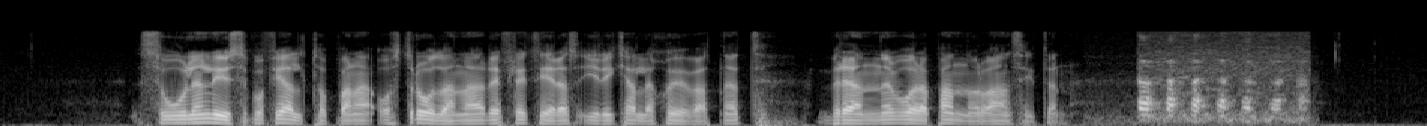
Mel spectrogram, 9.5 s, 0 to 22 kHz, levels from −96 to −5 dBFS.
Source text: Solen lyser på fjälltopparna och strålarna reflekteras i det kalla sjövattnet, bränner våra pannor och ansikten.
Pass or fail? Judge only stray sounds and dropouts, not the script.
fail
